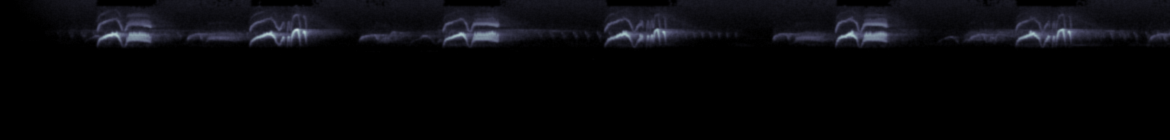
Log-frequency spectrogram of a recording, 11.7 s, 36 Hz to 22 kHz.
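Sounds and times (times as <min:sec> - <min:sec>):
Eastern Phoebe song: 0:00.8 - 0:11.6
speech: 0:02.7 - 0:03.0.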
